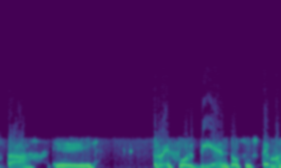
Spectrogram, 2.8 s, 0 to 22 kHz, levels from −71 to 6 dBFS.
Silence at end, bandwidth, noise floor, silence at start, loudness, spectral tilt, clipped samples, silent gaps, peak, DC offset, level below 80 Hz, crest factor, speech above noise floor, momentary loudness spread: 0 s; 9.8 kHz; -37 dBFS; 0.05 s; -18 LUFS; -6.5 dB/octave; under 0.1%; none; -4 dBFS; under 0.1%; -62 dBFS; 14 dB; 20 dB; 10 LU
